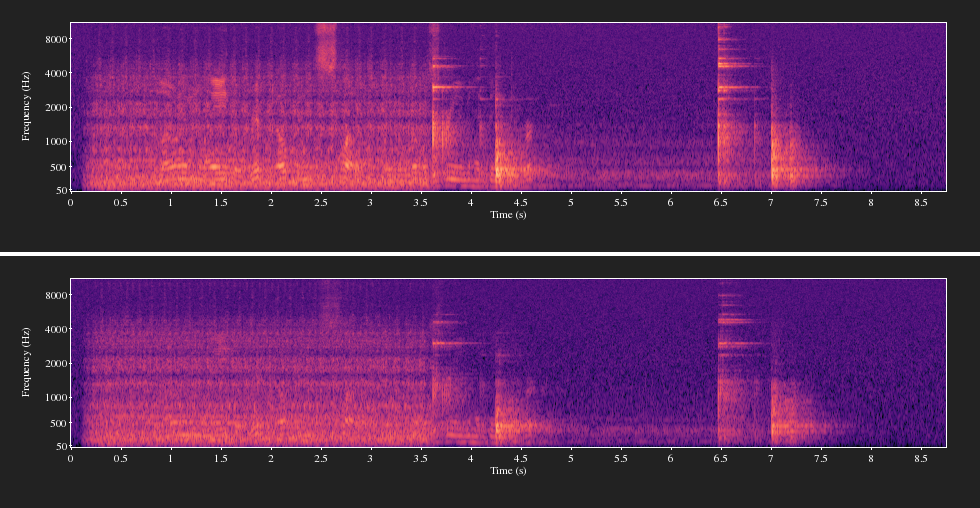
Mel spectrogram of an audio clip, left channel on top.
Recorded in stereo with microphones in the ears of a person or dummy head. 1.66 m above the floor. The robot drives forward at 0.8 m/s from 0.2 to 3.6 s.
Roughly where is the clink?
Left.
